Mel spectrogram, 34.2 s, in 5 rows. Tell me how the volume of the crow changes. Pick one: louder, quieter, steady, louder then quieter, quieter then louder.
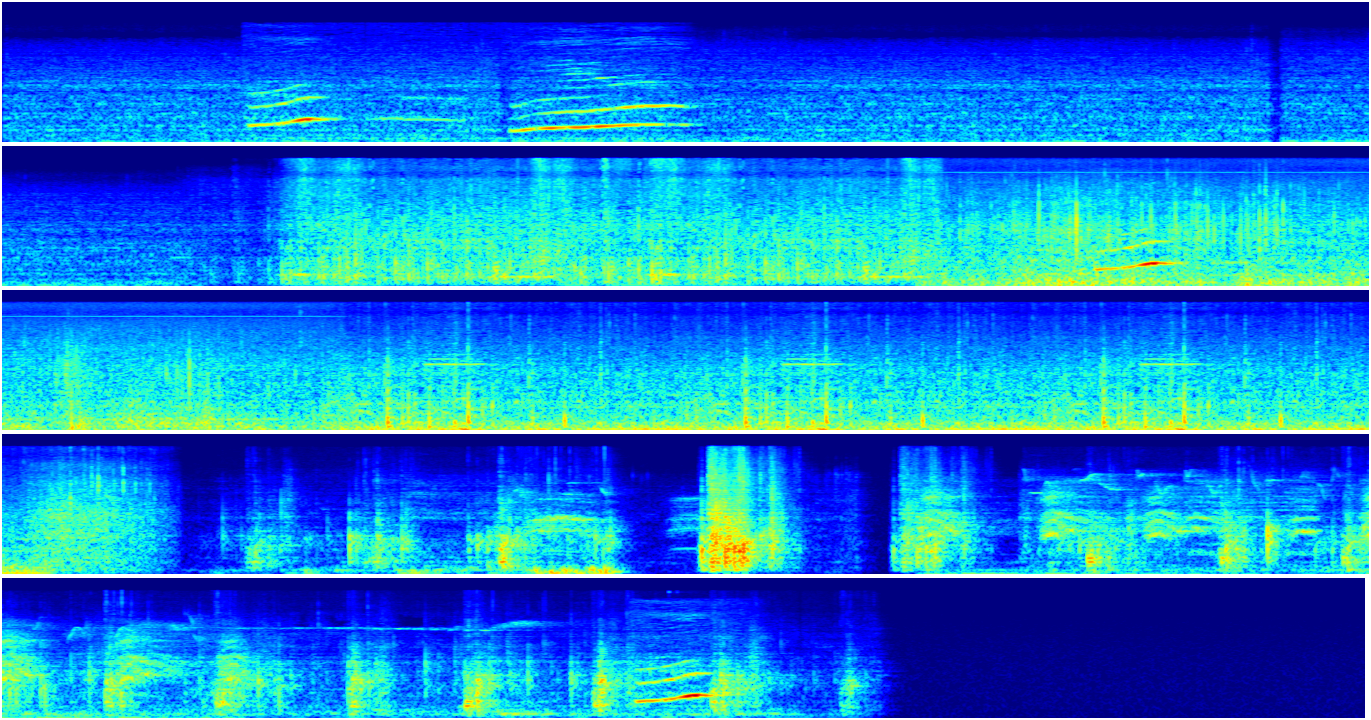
louder.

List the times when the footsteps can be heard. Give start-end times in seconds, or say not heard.
21.6-31.7.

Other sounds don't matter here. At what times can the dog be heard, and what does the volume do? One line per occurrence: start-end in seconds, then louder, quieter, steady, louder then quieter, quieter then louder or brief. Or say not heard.
not heard.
